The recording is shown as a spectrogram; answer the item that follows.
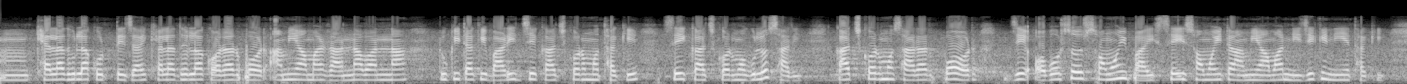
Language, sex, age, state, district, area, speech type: Bengali, female, 18-30, West Bengal, Paschim Medinipur, rural, spontaneous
